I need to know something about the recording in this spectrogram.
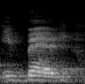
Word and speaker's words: Iber: written as iber and in the native lua language iber is pronounced as a bell which means you're good so i think albert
